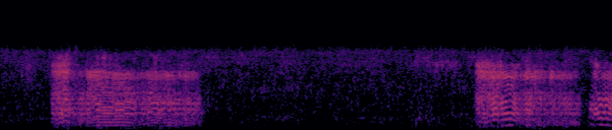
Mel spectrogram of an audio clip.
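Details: Sleeping puppy snoring: two long raspy, rattling breaths with steady harmonic buzz, each lasting over a second, separated by a quieter pause, then a shorter third snore at the end.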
